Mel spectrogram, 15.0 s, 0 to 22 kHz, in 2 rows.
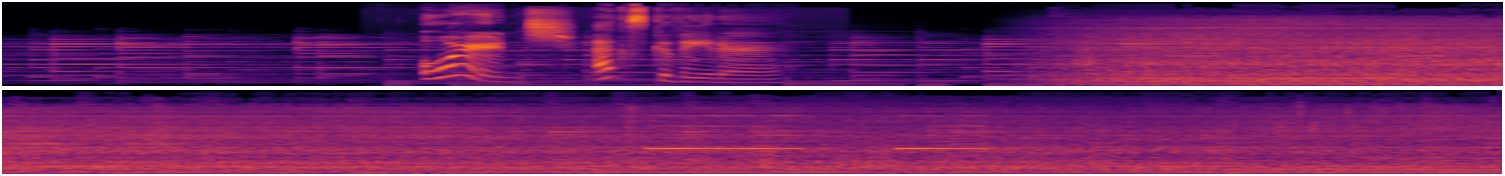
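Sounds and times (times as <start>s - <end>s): diesel engine rumbling: 5.3s - 15.0s
reversing alarm beeps: 10.3s - 12.8s.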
